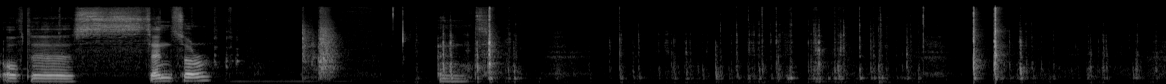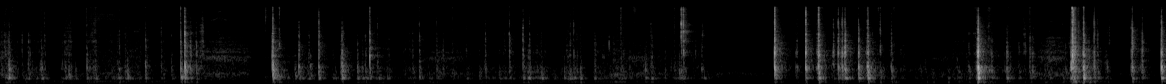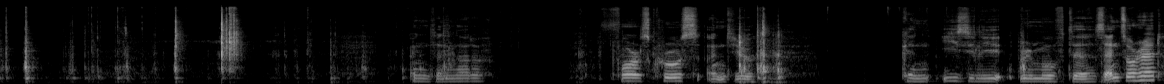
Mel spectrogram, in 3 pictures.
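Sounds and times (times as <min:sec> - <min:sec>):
plastic parts clicking and rattling: 0:04.1 - 0:05.3, 0:06.0 - 0:18.8, 0:19.4 - 0:29.9, 0:30.6 - 0:31.2, 0:32.9 - 0:34.0.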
